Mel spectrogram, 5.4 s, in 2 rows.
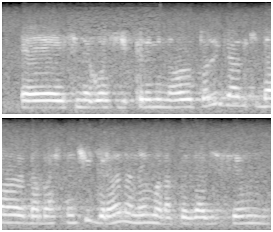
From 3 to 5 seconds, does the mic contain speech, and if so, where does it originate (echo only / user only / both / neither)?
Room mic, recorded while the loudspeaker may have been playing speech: echo only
